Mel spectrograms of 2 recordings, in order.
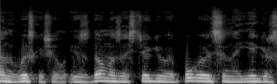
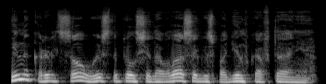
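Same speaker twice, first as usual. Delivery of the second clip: ordinary delivery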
